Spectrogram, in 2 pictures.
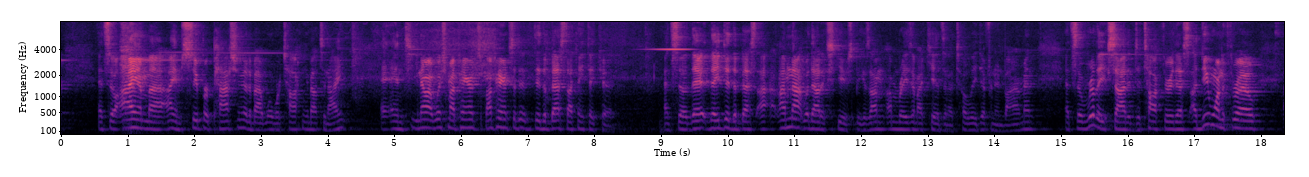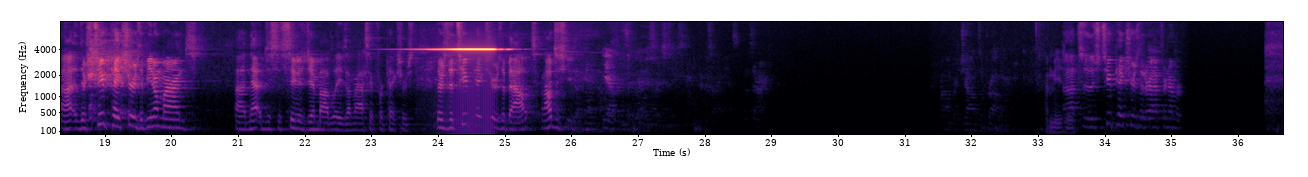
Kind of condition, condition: setting, live audience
